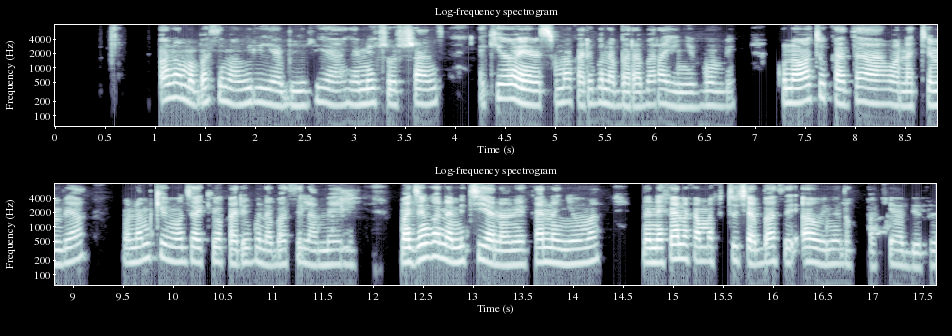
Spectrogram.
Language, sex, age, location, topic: Swahili, female, 18-24, Nairobi, government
